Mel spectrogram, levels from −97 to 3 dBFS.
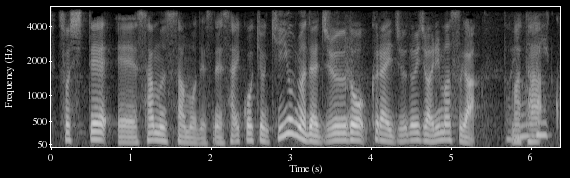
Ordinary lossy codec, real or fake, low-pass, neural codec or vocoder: none; real; 5.4 kHz; none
